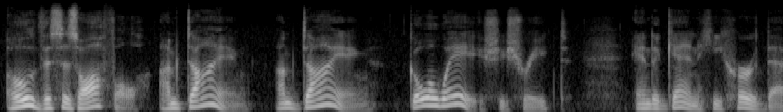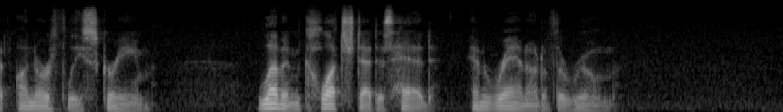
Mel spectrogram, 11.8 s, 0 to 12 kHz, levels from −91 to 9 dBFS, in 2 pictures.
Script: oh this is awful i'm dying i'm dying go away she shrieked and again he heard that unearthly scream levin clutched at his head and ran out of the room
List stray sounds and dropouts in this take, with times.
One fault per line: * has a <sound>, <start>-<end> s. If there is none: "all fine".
all fine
